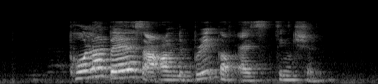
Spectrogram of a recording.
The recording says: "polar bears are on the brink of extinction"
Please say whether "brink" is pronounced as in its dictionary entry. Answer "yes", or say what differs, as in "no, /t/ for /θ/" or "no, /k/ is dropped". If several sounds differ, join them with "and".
no, /ŋ/ is dropped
